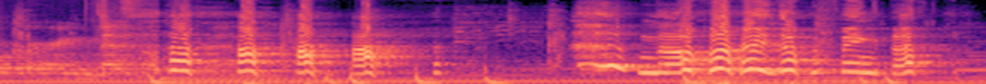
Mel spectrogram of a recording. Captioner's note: laughing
